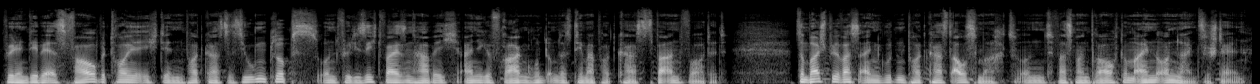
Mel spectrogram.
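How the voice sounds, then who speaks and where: Deep, creaky-voiced man, closely recorded. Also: lively intonation, normal speed, darkish tone, no echo. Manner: structured, explains with examples. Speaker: podcast producer, interview guest. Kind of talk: explanatory interview talk.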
